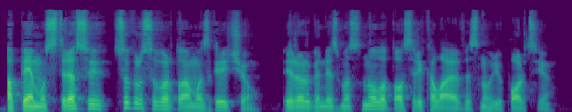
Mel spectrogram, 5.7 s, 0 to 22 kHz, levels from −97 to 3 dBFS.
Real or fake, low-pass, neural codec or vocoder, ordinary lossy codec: real; 14.4 kHz; none; MP3, 64 kbps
